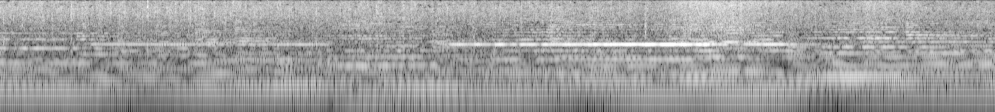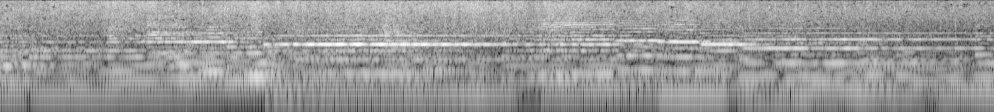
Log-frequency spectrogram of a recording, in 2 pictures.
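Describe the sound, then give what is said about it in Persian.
Steady heavy rain hisses continuously in a half-dark cemetery, soaking a grave, underneath sustained, mournful music with held chords, the downpour forming a constant wash behind the melody for the whole stretch. “بارون شدید میباره و قبر عماد از بارون خیس میشه.”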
